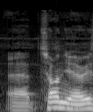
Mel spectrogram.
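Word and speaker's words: Toña: Tonya is the beer of Nicaragua. And it's actually, I've never told you this, but the reason T-O-N-A is pronounced Tonya, it has a cedilla over the end.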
